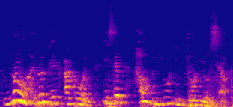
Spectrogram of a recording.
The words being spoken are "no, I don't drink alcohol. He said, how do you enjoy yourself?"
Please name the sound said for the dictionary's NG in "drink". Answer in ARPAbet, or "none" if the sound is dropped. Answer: none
